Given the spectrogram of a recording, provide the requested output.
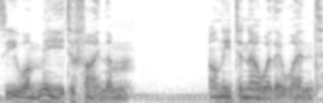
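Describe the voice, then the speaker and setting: In a put-on character voice, the speaker sounds raspy with a calm tone, moderate pace and lively intonation, over clear music in the background. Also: man, very deep, low pitch for a man. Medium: video game. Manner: calm, dry.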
